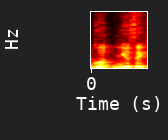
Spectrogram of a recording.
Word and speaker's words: GHUD Music: Their Good Music is spelled GHUD Music, so Good Music.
